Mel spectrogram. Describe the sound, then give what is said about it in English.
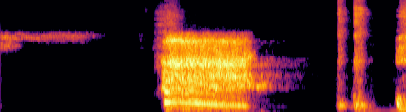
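A deep, voiced sigh-like breath taken as part of a guided breathing exercise: in through the nose and out through the mouth. One loud, breathy exhale stands alone, followed by a few faint, short sounds. “So breathe in through your nose. Out through the mouth.”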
